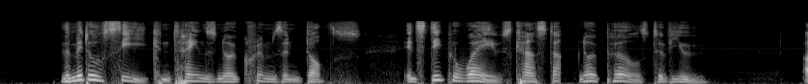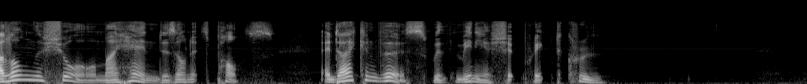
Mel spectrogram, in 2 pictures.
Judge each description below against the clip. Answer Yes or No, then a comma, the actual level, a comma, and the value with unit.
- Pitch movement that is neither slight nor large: No, wide, 7.0 semitones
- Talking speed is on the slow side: Yes, slow, 110 wpm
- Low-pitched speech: Yes, low, 130 Hz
